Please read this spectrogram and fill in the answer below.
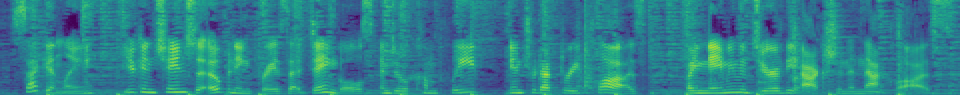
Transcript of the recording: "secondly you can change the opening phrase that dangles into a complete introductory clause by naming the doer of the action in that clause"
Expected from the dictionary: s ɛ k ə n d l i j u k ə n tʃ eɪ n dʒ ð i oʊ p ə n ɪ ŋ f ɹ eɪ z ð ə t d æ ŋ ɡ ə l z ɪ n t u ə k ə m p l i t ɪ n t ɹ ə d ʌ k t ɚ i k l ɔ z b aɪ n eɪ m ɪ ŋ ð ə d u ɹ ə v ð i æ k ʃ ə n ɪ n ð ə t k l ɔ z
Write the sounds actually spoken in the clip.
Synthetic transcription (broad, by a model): s ɛ k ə n d l i j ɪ k ə n tʃ eɪ n dʒ ð i oʊ p ə n ɪ ŋ f ɹ eɪ z ð ə t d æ ŋ ɡ l z ɪ n t u ə k ə m p l i t ɪ n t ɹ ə d ʌ k t ɚ i k l ɔ z b aɪ n eɪ m ɪ ŋ ð ə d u ɹ ə v ð i æ k ʃ ə n ɪ n ð ə t k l ɔ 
